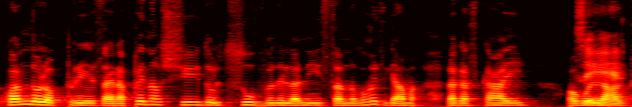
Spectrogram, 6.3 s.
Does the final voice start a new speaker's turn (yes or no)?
no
